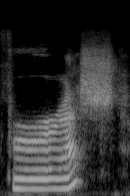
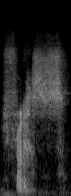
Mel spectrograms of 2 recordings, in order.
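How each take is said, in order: First: The word is stretched out slowly. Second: The word is said at normal speed.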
